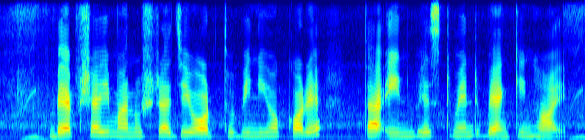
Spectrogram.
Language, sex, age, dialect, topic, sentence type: Bengali, female, 18-24, Northern/Varendri, banking, statement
